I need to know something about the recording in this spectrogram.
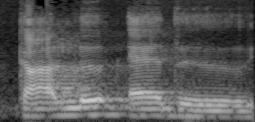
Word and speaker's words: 갈르에드: 원래 발음대로 하면 갈르에드 이렇게 불렀습니다.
